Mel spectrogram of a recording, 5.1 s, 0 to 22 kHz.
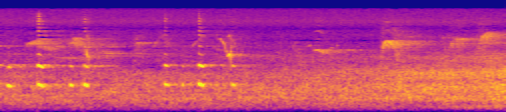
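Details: Great crested grebe on the Nomi River, Ōta, Tokyo, 21 March 2023, giving short, clipped nasal notes, singly and in quick pairs, with a few thin higher chirps over a steady background hiss.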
